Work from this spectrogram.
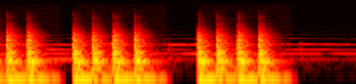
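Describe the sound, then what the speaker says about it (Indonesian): Hard, heavy pounding on a metal trellis door at night, three bursts of rapid booming knocks separated by short pauses, loud and close, with ringing metallic resonance after each burst. "lagi tidur pintu teralis di gedor-gedor kencang"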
